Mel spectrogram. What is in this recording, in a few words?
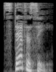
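"statice", British English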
